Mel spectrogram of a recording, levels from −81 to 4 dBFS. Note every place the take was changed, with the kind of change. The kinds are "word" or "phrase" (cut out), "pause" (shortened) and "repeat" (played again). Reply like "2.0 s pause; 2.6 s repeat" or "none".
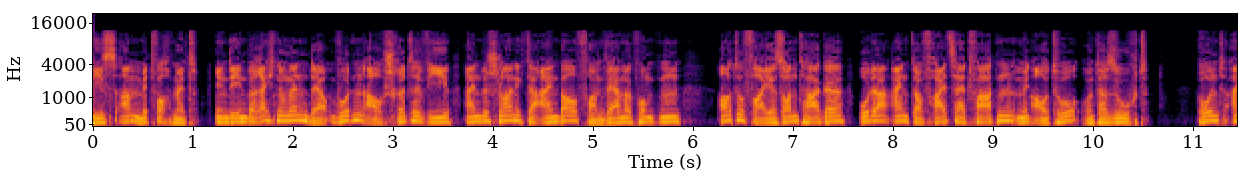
1.1 s pause; 2.3 s word; 3.6 s pause; 7.6 s pause; 8.2 s phrase; 9.4 s word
